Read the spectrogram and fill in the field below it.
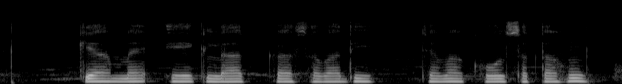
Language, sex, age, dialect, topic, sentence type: Hindi, male, 18-24, Awadhi Bundeli, banking, question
